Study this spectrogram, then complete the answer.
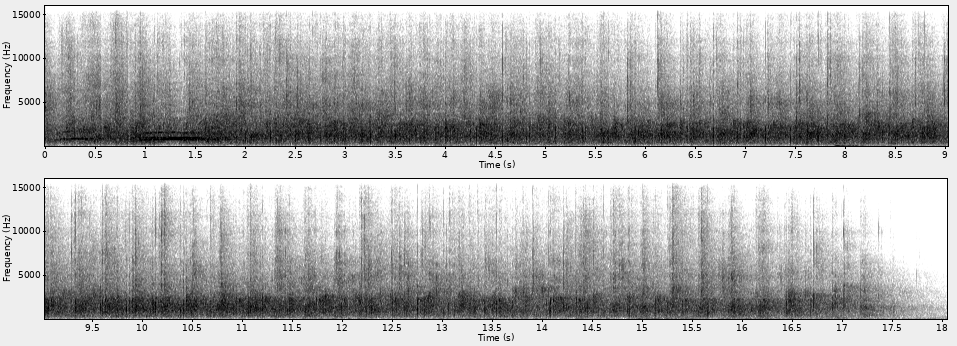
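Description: An audience applauds steadily, then the applause fades out.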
